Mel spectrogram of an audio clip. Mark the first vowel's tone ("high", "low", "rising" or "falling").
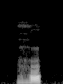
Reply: rising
